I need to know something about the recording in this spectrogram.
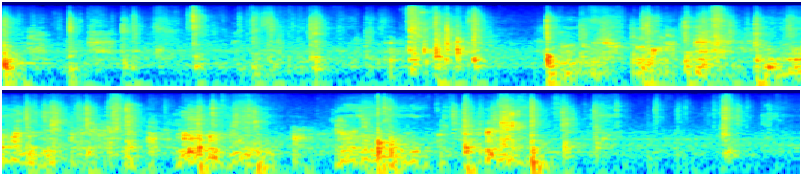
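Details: Indoor play fight between a Boxer and a Morkie: continuous snarling growls and whimpering mixed with sharp clicks, thuds and rustles of the two pet dogs tussling.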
